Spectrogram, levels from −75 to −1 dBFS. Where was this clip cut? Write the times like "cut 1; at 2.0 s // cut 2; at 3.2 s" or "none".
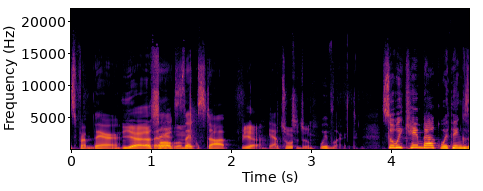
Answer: cut 1; at 1.1 s // cut 2; at 1.6 s // cut 3; at 2.8 s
